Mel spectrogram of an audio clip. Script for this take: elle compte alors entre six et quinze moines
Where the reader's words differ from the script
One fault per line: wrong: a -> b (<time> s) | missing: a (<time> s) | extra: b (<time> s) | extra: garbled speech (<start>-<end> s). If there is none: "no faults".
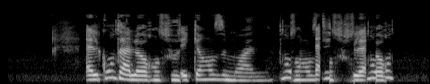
missing: six (1.8 s)
extra: garbled speech (2.8-3.9 s)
